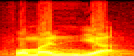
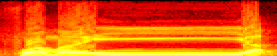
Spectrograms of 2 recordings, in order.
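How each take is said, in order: First: The n is pronounced clearly before the y. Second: The n merges into a doubled nasal y. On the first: The speaker calls it wrong. "ഫമൻ യ എന്ന് പറയില്ല" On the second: The speaker calls it right. "പിന്നെ എങ്ങനെ?"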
